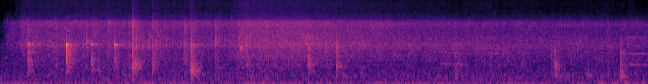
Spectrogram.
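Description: Ginger-chili paste and asafoetida fry in hot oil with a steady crackling sizzle, punctuated by sharp spattering pops and stirring clinks near the start before settling into a continuous hiss.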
